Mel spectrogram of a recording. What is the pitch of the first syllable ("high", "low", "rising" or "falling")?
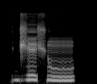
high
